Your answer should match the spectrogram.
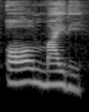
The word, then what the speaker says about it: almighty: Almighty, almighty, fíjense que my lleva... Se pronuncia mai porque la i lleva lleva la rayita encima, entonces se pronuncia en su forma original, que es ay.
